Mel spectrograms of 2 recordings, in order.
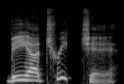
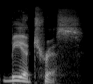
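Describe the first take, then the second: First: The name is said with an Italian pronunciation. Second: The name is said with an English pronunciation. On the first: The speaker calls it right. "her name is pronounced in the Italian way" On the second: The speaker calls it wrong. "not Beatrice"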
